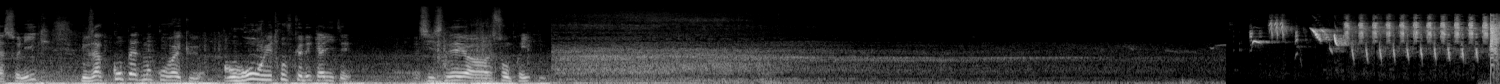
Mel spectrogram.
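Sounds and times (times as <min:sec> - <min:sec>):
vehicle road noise: 0:00.0 - 0:12.3
bird chirping and trilling: 0:08.9 - 0:15.0.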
